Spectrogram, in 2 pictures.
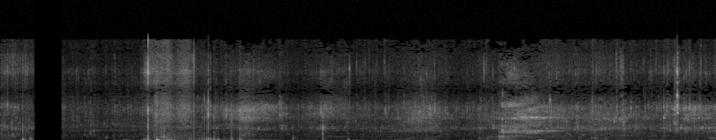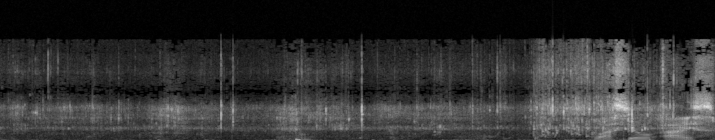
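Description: Water laps gently against rocks at the shore.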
